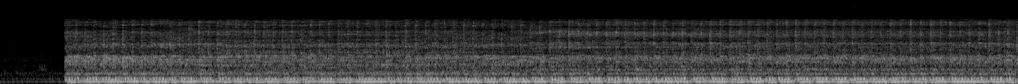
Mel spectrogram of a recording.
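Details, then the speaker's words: Triumph Speed Triple T509 at idle: steady three-cylinder idle with a light, uneven metallic clatter over the exhaust beat; rattle suspected to be the cam chain tensioner, to be checked at 1500–2000 rpm to see if it disappears. "wenn es weg geht was ich mal annehmen weil das klingt für mich nach steuerketten spanner od"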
